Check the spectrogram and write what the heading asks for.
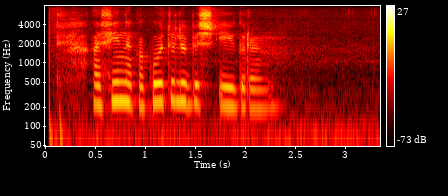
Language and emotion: Russian, neutral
